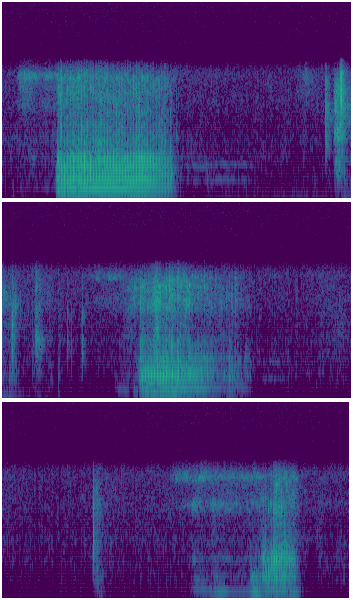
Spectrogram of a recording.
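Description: Three deep, rumbling snores about four seconds apart, with near silence between; a sleeping dog snoring on each breath in.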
